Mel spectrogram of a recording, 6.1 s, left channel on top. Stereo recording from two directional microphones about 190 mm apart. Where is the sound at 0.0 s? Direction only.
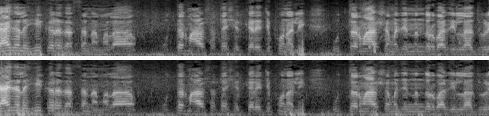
50° left (ahead or behind).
